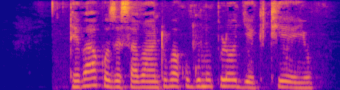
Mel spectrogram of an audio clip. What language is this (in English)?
Ganda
